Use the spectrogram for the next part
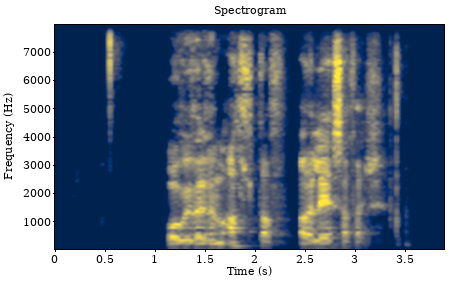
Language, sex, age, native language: Icelandic, male, 20-29, Icelandic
